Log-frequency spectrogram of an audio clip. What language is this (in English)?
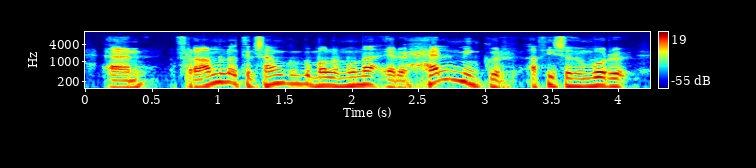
Icelandic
